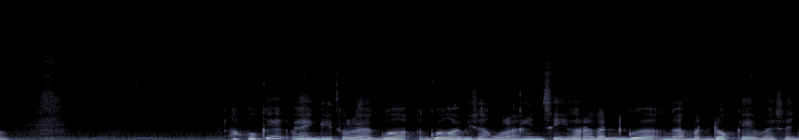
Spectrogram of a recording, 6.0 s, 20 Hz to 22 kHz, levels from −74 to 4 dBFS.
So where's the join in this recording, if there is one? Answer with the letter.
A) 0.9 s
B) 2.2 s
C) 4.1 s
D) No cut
B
